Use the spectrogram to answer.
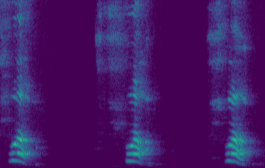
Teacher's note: untuk F itu suara gigi atas dan bibir bawah.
